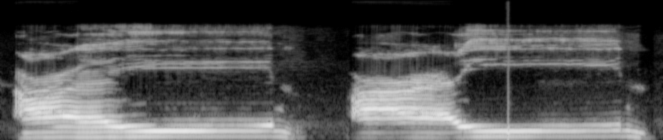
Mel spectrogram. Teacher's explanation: এই হরফটি কণ্ঠনালীর মাঝখান থেকে পড়তে হয়। পড়ার সময় গলার মাঝখানে হালকা চাপ অনুভব হবে। এটি সাধারণত আলিফের মতো সোজা নয়, একটু চেপে আওয়াজ বের করতে হবে।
